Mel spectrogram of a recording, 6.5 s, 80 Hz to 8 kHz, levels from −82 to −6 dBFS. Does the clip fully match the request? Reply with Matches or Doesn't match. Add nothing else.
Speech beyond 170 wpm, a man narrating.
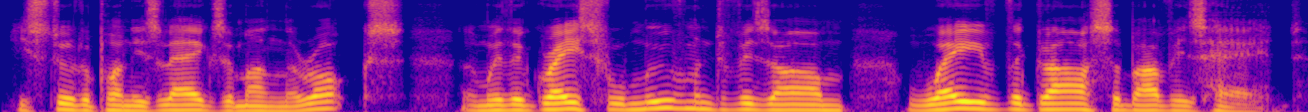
Matches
